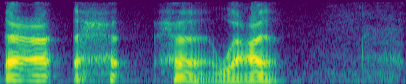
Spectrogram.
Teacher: كلاهما مخرج واحد، الحاء والعين من وسط الحلق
